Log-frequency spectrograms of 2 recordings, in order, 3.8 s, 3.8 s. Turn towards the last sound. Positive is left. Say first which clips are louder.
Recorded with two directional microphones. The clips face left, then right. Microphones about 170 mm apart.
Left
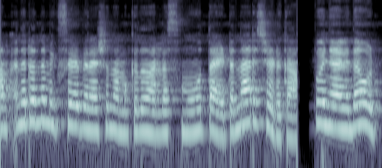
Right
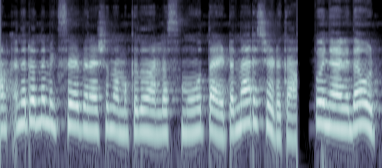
# right 5 dB
turn(degrees=-35)  # may be behind; listen again after turning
